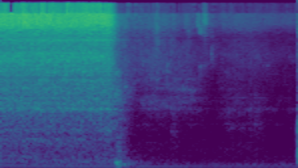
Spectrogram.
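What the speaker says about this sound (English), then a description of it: "I'm going to be getting some water" Water gushing from a tap for making herbal tea, a loud steady stream that stops abruptly after about a second, followed by quiet room tone and a small click.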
